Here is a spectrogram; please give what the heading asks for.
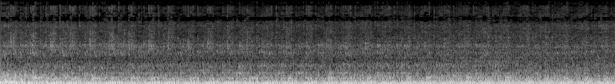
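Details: Chevrolet squarebody pickup with fuel-injected big-block V8 and performance cam settles into a steady, deep, lopey idle with an even beat and no knocks or ticks; normal idle.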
